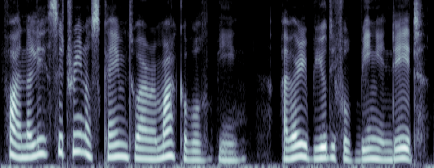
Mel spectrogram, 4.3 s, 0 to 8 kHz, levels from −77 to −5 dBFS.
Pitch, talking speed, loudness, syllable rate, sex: 190 Hz, 165 wpm, -18 LUFS, 5.8 syllables/s, female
